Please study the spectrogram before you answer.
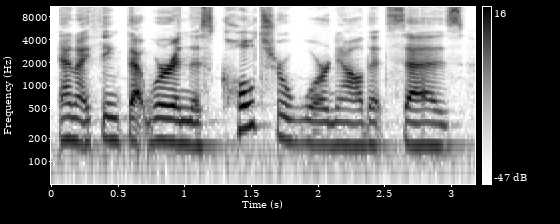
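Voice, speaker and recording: Woman on a panel, super gravelly fry, lowish, earnest and firm. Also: flat delivery, moderate pace. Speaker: panel guest. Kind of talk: panel discussion.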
